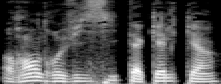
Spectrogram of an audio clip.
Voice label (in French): rendre visite a quelqu'un, pronunciation fr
